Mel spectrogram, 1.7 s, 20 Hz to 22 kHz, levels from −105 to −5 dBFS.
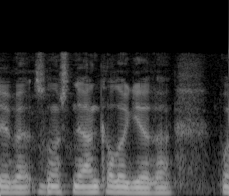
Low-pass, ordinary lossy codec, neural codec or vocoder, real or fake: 7.2 kHz; none; none; real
